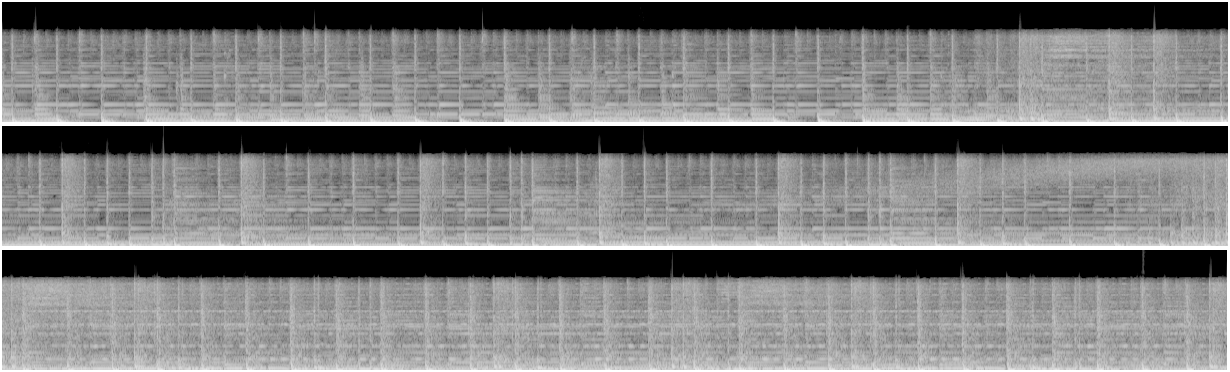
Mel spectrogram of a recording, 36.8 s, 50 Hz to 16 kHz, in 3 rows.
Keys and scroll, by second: 1.0 ctrl+-, 2.9 ctrl+=, 8.8 ctrl+alt+shift+n, 32.3 ctrl+alt+shift+n.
